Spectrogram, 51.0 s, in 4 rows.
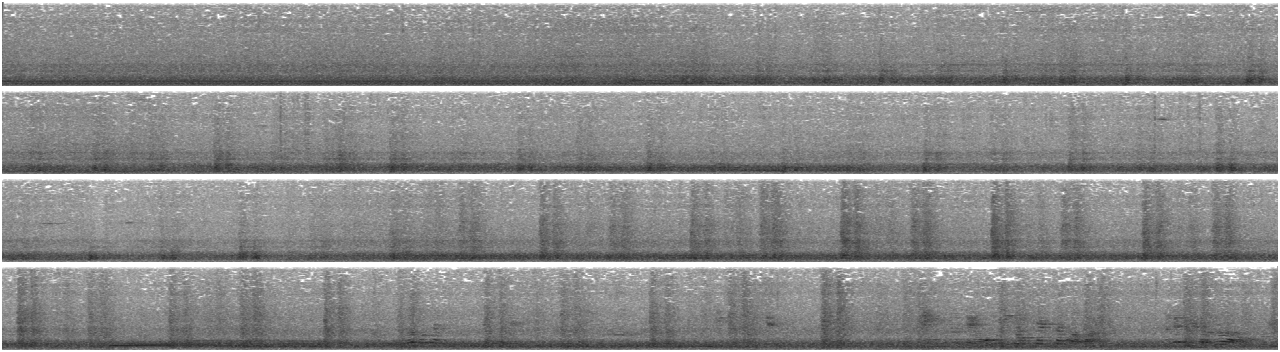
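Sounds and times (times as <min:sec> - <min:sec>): train running gear rumble: 0:00.0 - 0:51.0
brief steady tone: 0:39.4 - 0:41.5.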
